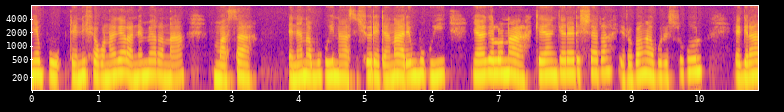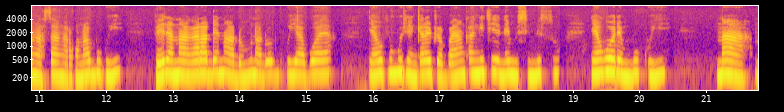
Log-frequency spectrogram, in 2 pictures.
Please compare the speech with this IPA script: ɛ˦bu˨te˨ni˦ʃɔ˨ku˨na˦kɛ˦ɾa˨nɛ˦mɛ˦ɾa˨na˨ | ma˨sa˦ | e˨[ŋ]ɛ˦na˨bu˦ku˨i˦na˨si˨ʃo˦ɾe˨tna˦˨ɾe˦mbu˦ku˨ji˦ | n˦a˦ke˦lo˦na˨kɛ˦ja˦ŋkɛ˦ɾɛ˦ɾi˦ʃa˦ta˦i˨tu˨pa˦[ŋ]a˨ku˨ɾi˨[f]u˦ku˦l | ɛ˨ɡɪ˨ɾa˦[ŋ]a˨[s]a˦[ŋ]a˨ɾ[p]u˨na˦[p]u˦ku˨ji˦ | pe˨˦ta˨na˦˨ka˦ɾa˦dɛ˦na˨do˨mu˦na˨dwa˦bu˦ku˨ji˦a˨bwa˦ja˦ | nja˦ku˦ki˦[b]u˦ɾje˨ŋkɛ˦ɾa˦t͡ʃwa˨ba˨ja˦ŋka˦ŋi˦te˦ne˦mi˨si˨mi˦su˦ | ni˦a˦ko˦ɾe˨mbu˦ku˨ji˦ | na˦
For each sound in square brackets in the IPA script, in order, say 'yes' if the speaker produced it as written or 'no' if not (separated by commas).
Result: no, yes, no, yes, yes, yes, no, no, no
